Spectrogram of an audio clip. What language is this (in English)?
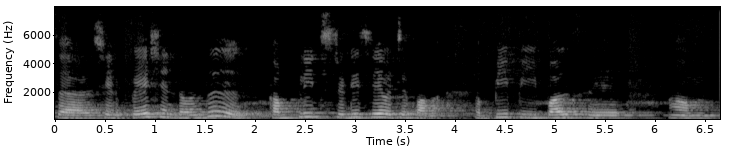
Tamil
